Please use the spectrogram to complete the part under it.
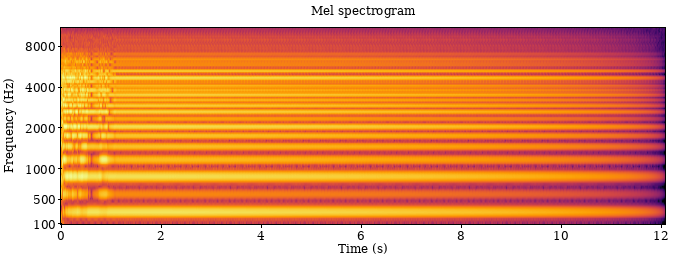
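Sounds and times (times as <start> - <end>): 
overdrive guitar playing D4 note: 0.0 - 12.0.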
